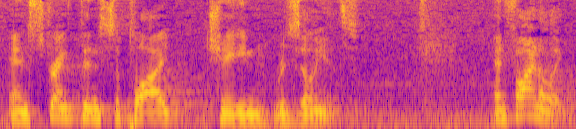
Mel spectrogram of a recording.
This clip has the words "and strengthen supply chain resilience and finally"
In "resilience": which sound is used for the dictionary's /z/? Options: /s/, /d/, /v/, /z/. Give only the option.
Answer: /z/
